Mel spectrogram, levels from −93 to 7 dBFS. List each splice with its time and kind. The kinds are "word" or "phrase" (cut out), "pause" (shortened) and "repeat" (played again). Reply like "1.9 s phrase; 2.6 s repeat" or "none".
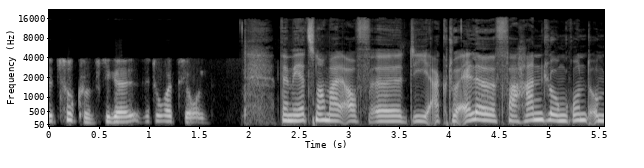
none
